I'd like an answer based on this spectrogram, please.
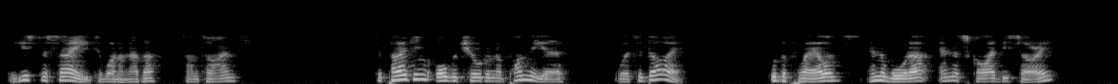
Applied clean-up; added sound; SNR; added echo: none; none; none; none.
